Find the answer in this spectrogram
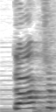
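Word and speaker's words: gacha: Gotcha Pong machine. Gotcha. Gotcha. A gotcha machine. Don't tell me I've been calling it the wrong thing. Well, they spell it G-A-C-H-A, but like this one's gotcha.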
